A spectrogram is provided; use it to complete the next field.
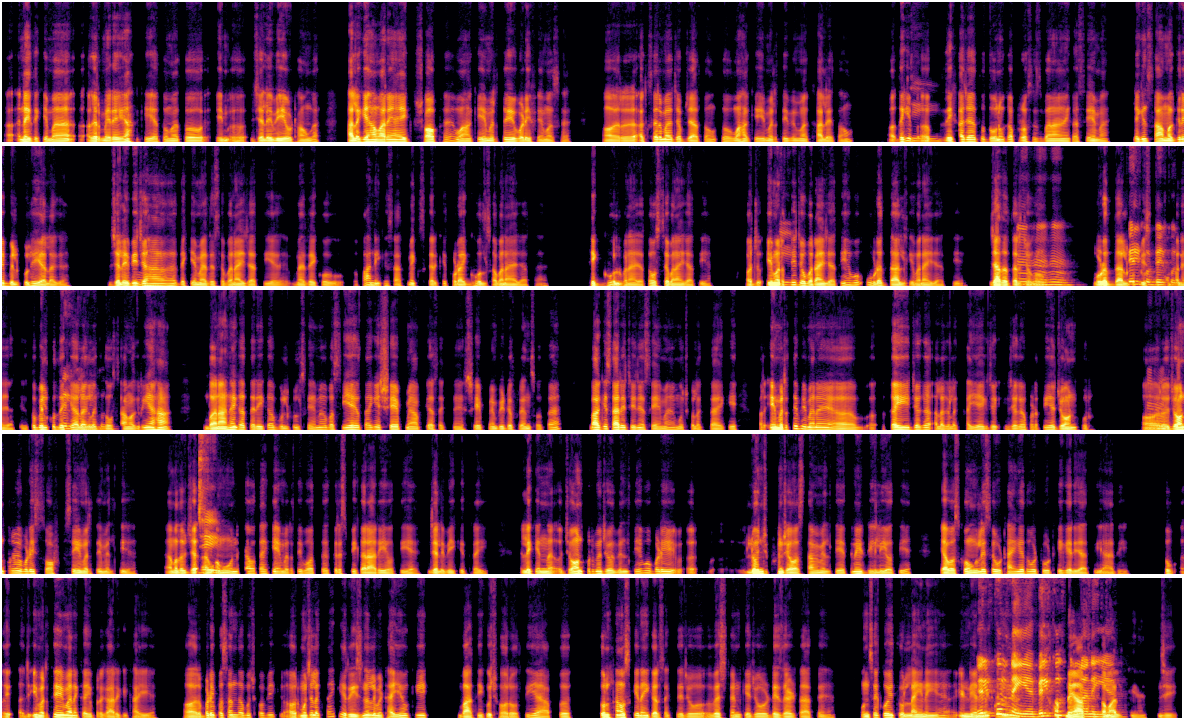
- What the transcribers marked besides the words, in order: in English: "शॉप"; in English: "फेमस"; in English: "प्रोसेस"; in English: "सेम"; in English: "मिक्स"; in English: "थिक"; in English: "सेम"; in English: "शेप"; in English: "शेप"; in English: "डिफरेंस"; in English: "सेम"; in English: "सॉफ्ट"; in English: "क्रिस्पी"; in English: "रीज़नल"; in English: "वेस्टर्न"; in English: "डेज़र्ट"; in English: "इंडियन"
- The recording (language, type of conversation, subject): Hindi, podcast, तुम्हारे इलाके में सबसे लोकप्रिय सड़क का खाना क्या है और लोग उसे क्यों पसंद करते हैं?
